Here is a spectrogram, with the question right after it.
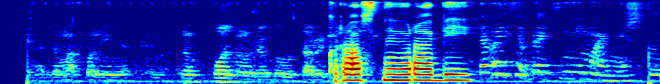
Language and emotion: Russian, neutral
